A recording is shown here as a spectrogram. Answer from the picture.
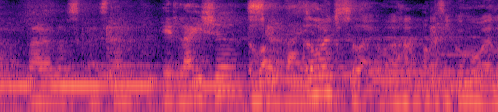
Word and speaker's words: Celayo: ¿Cómo pronuncias tu nombre para los que están? Elijah Celayo. Elijah Celayo, ajá. Así como tipo Elijah Wood es Elijah Celayo. Celayo.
